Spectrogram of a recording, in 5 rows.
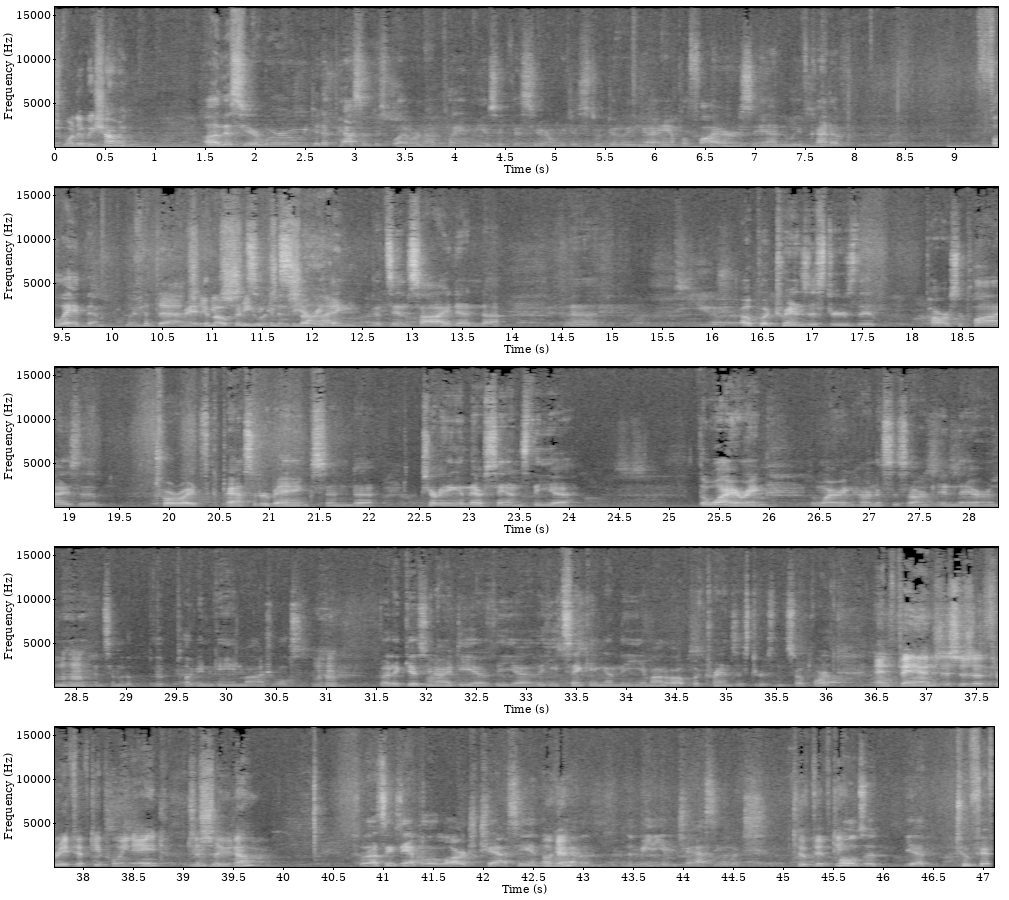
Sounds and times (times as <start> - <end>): Speech: 0.0 - 8.0, 9.2 - 47.1.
